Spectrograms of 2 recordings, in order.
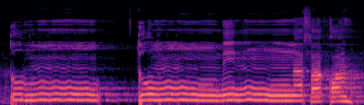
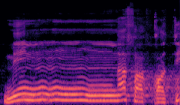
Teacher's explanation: نون ساکن کے بعد ادغام مع الغنہ کے 4 حرفوں میں سے نون ہے، تو یہ ناک میں آواز کو لے جائیں گے، غنہ کریں گے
